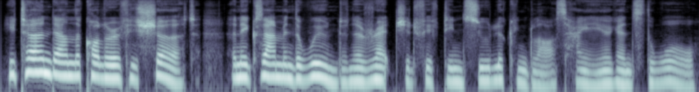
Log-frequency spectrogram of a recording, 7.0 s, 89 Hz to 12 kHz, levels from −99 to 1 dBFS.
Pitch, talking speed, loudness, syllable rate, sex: 170 Hz, 195 wpm, -18 LUFS, 5.0 syllables/s, female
